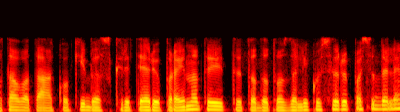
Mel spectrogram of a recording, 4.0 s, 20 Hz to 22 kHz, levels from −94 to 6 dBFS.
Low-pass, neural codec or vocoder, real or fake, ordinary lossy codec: 5.4 kHz; none; real; Opus, 32 kbps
